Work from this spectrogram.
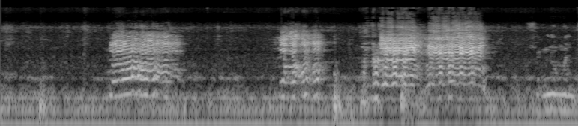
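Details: Large jumbo goat being transported in Singosari, Malang, Indonesia. It gives three or four wavering, nasal bleats, the last two nearly back to back. A steady low engine drone runs underneath, with people talking nearby.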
